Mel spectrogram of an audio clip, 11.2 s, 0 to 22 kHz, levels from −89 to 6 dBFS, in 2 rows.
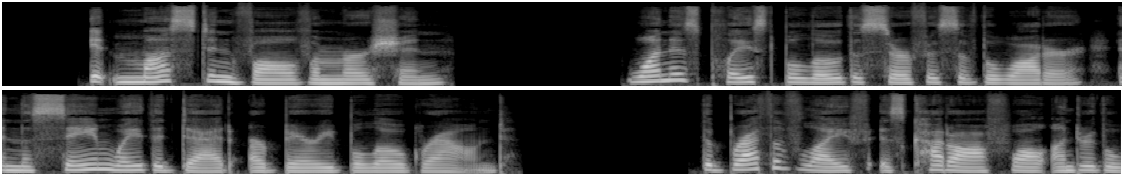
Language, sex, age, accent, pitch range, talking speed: English, female, 30-49, American, 170-205 Hz, 175 wpm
